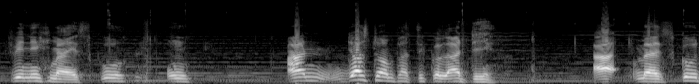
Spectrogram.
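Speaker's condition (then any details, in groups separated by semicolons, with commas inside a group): Cerebral palsy, severe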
